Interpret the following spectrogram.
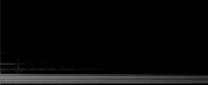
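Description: The last chord of a short logo jingle ringing out and fading away steadily.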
